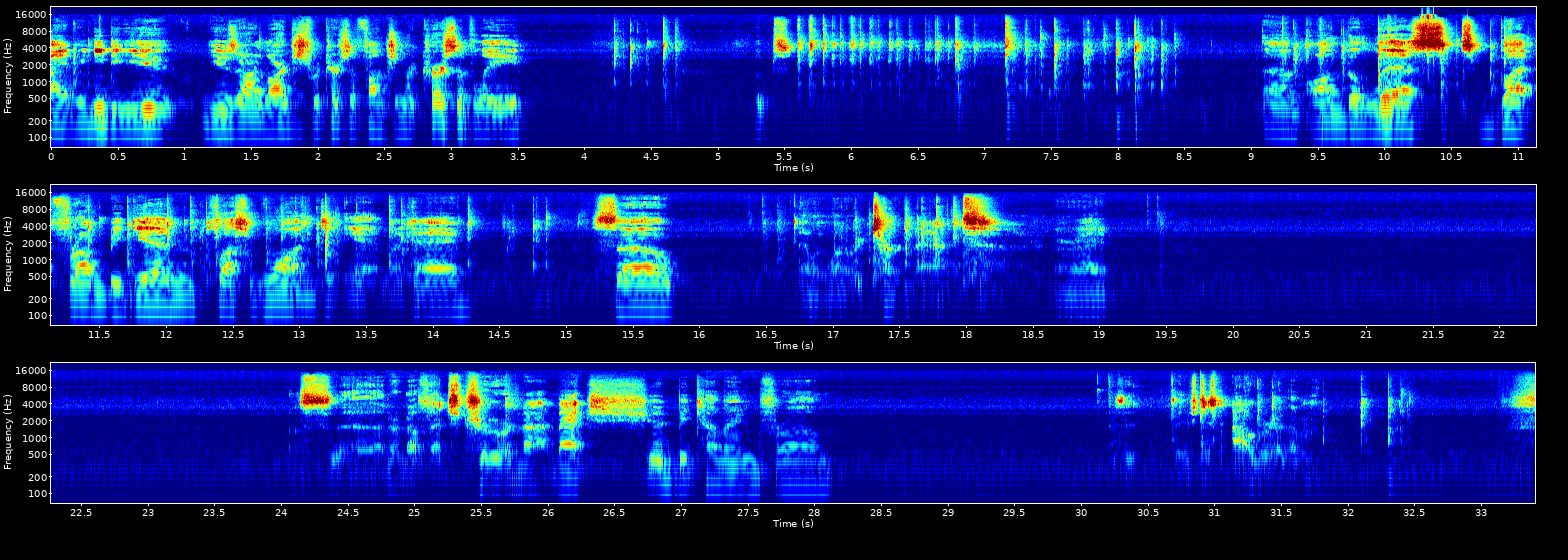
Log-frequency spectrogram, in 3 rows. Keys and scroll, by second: 0.0-0.3 typing, 4.7 Return, 5.7-14.9 typing, 17.2-17.9 typing, 31.0 BackSpace, 31.4 Down, 32.4 ctrl+s.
